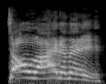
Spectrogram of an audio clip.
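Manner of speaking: high mock shriek of accusation; hammed-up furious scream; combative girlfriend. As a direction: explode as the angry girlfriend. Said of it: "loved fighting, just gets in fights".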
